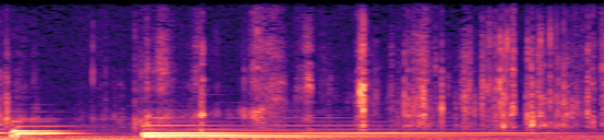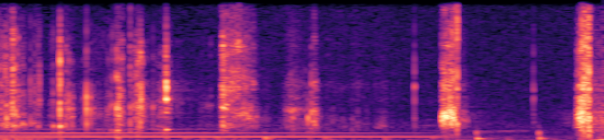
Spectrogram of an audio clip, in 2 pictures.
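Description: Background piano music: a chord struck about a second in rings on and slowly fades, with a rapid, irregular run of clicks over it until near the end.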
